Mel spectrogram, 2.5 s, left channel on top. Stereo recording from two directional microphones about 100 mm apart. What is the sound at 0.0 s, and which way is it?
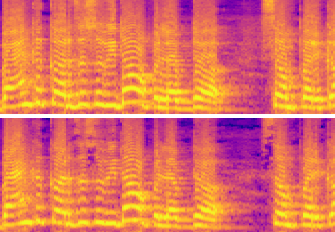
A woman's voice, 15° left (ahead or behind).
